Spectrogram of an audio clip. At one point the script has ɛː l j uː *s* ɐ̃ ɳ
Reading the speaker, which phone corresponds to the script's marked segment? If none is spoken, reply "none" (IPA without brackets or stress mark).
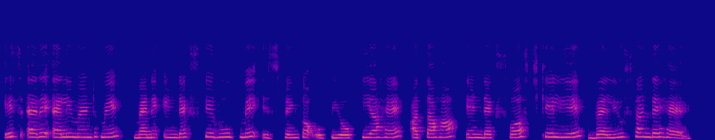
s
